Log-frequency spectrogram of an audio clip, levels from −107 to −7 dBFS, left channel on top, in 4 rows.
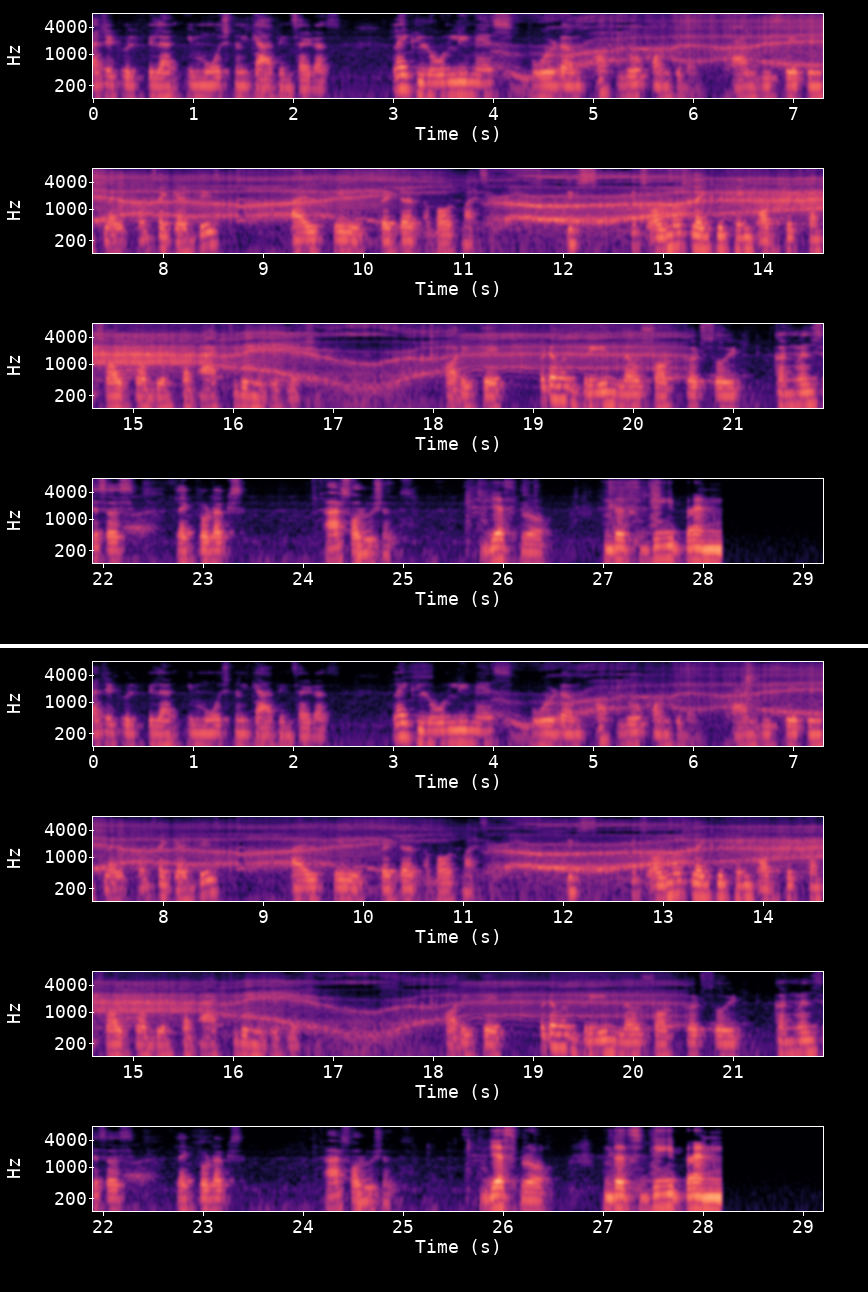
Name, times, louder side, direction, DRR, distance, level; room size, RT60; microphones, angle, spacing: voice 1, 0.0-2.4 3.0-6.1 6.3-8.6 9.3-16.9 18.1-21.1 21.4-23.4 24.2-24.9 25.6-25.9 27.0-27.6, left 3 dB, 85° left, 3.0 m, -41 dB
sound 1, 4.0-20.6, left 5 dB, 30° left, 3.8 m, -44 dB
voice 2, 25.8-26.5 27.0-28.2, right 4 dB, 80° right, 0.9 m, -34 dB
head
